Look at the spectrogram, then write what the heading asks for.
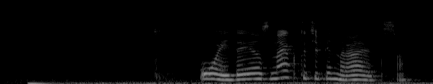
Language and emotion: Russian, neutral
